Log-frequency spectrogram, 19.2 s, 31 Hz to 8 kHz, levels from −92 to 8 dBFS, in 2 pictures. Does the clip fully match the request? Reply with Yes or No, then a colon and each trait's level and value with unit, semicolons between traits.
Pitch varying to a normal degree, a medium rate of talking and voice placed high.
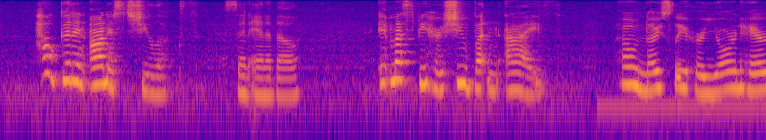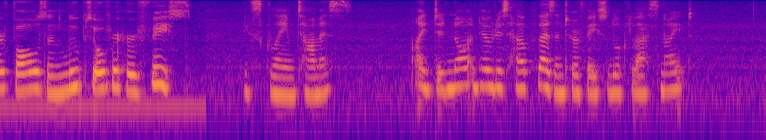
No: average, 4.0 semitones; slow, 120 wpm; high, 225 Hz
